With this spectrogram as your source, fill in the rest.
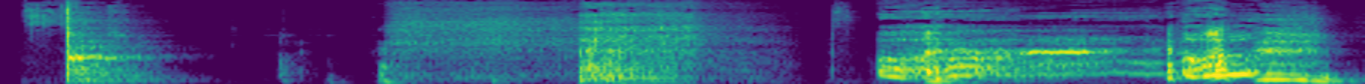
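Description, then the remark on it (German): A single loud pop of a bottle of Zwickel beer being opened, followed by bursts of hissing rustle and then a voice groaning and laughing without clear words. “Also mit so viel Plopp habe ich jetzt nicht gerechnet.”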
